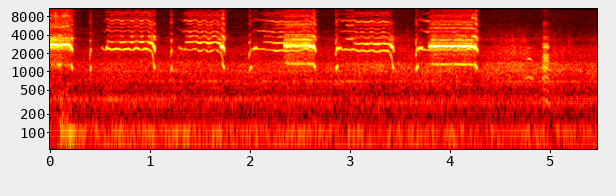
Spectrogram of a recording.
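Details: Thirty-day-old peregrine falcon nestling in a nest box at Great Spirit Bluff, calling a lot on 1 July 2021: loud, harsh, drawn-out wailing cries, each about half a second, repeated in a run of five with short gaps, over low background hum.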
